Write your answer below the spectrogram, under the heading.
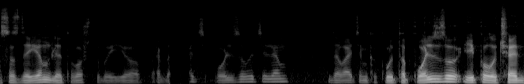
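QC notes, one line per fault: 1.03 s to the end, automatic gain rising: after the level at the microphone drops by about 15 dB, the gain control responds by slowly raising its gain rather than jumping. The sound and the room noise beneath it swell together over the rest of the clip, so the background climbs as the gain rises. The talker's movement near 3.5 s shifts the level again while the gain is still rising.
1.69 to 1.91 s, long network dropout: for about 200 ms the sound turns into a fading buzz or hiss that continues what came just before, with no silent gap. The real audio from that stretch never comes back. When the signal returns, it picks up further on. This is likely a network gap in which no packets arrived, and the receiver filled the whole 200 ms by extending the last sound it had.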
